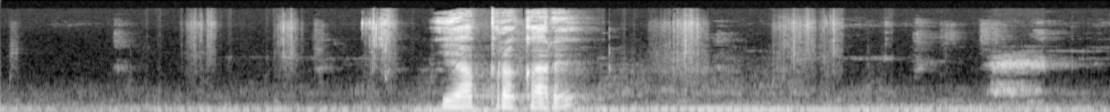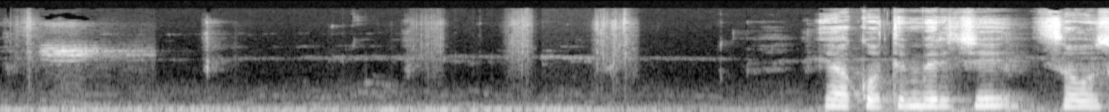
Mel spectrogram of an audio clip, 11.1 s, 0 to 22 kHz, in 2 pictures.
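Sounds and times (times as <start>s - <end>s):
scissors snipping herbs: 3.2s - 4.3s.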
